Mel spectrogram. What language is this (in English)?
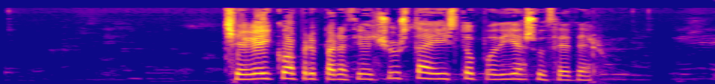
Galician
